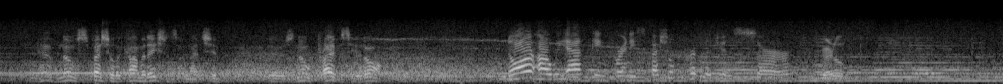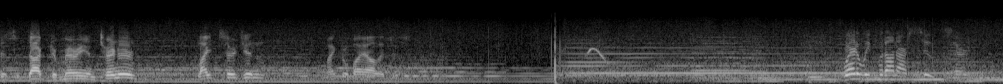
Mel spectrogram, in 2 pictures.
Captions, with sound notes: - We have no special accommodations on that ship. There's no privacy at all. - Nor are we asking for any special privileges, sir. - Colonel, this is Dr. Marion Turner, flight surgeon, microbiologist. (man whistles) - Where do we put on our suits, sir?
